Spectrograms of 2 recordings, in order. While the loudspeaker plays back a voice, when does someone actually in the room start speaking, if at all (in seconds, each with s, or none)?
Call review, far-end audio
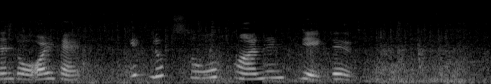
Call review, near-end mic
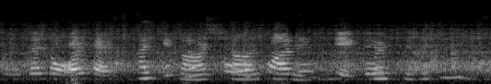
1.3 s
